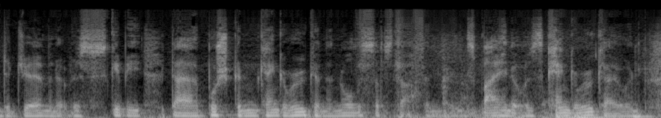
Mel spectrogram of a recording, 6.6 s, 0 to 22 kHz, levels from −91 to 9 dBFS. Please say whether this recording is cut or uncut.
cut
